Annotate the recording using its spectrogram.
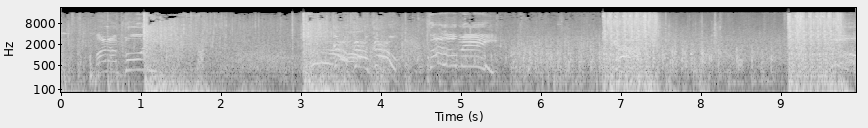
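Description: Rapid bursts of gunfire crack loudly.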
